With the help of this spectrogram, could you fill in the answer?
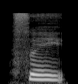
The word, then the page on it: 虽: suī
